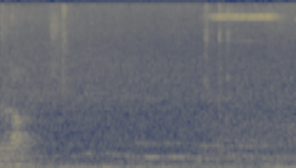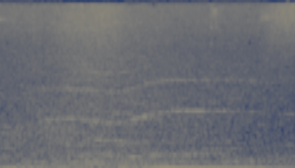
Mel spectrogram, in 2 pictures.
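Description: A man chants slowly into a microphone, heard through a loudspeaker in an echoing room.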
